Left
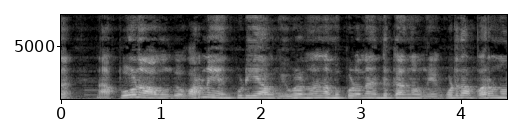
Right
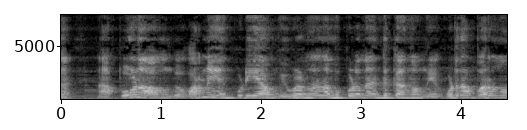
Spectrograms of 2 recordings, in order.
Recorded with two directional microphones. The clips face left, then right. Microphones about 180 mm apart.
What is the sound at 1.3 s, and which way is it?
Speech, 45° left (ahead or behind).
